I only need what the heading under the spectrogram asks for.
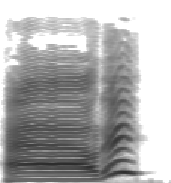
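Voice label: "Howdy" female; Greetings; VoiceBox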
